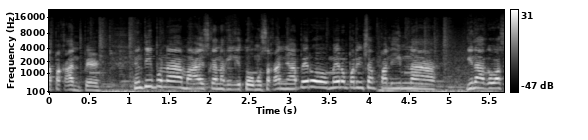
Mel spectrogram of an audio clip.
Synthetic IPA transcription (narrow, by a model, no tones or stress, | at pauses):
ɐpɐkanpɛɹjʊŋt̪iːp̬o̞nɐmɐʔaːjo̞skɐŋnɐkiːkɪt̪uːŋosɐkɐɲːapɛːɾo̞mɛːɾo̞npɐɾɪnʃaŋpɐlimnɐɡɪnaːɡɐwas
